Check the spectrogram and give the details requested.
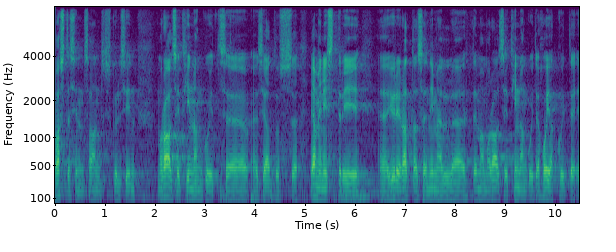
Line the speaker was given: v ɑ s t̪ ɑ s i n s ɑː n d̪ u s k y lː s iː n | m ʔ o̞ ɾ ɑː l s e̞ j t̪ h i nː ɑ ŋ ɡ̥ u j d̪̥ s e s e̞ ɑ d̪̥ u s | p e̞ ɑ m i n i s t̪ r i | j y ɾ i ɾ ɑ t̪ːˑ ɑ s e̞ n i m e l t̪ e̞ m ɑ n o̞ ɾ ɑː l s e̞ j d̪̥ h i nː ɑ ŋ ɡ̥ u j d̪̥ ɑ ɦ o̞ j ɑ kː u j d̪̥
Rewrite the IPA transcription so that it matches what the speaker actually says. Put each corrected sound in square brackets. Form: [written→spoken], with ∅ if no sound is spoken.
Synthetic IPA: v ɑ s t̪ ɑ s i n s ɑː n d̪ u s k y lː s iː n | m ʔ o̞ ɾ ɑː l s e̞ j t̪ h i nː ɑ ŋ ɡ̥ u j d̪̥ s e s e̞ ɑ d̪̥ u s | p e̞ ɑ m i n i s t̪ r i | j y ɾ i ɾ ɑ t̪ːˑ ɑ s e̞ n i m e l t̪ e̞ m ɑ [n→m] o̞ ɾ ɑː l s e̞ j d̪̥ h i nː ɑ ŋ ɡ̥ u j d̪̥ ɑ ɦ o̞ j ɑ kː u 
